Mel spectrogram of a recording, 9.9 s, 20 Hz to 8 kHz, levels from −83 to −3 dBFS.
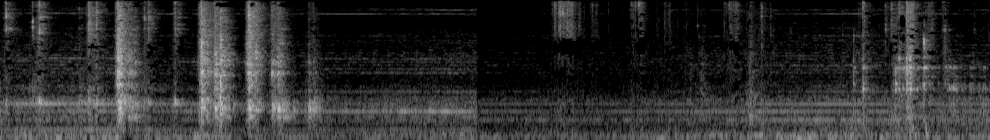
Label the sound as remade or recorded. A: recorded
